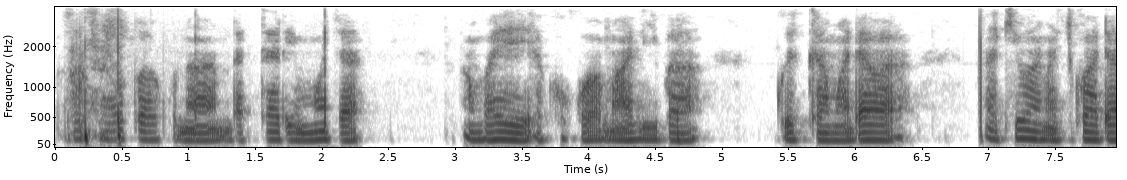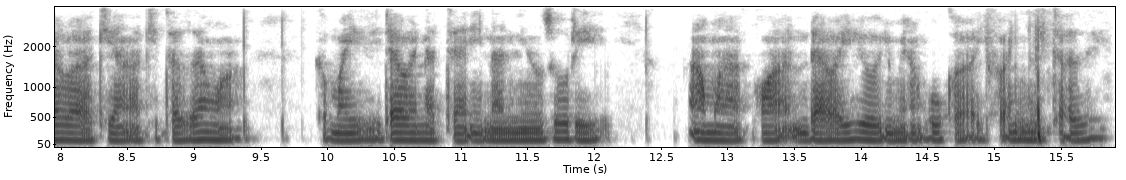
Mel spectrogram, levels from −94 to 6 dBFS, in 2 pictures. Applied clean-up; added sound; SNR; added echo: none; none; none; none.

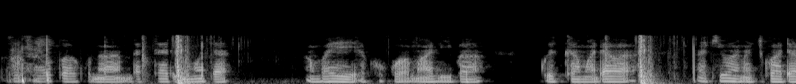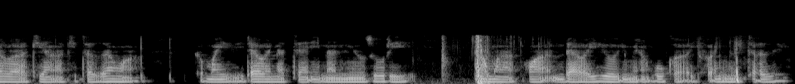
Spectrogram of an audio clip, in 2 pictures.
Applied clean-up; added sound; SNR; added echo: none; Car; 6 dB; none.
